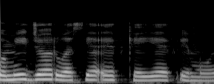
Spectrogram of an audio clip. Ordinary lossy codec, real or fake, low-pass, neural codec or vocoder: none; real; 7.2 kHz; none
